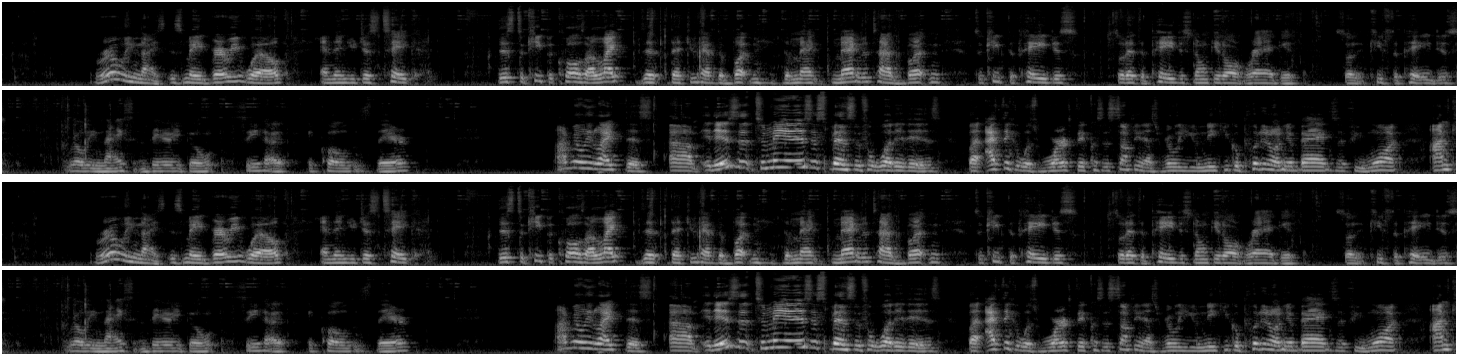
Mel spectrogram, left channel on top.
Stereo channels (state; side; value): identical; both; correlation 1.00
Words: Really nice. It's made very well. And then you just take this to keep it closed. I like that you have the button, the magnetized button to keep the pages so that the pages don't get all ragged. So it keeps the pages really nice. And there you go. See how it closes there. I really like this. It is, to me, it is expensive for what it is, but I think it was worth it because it's something that's really unique. You could put it on your bags if you want. I'm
